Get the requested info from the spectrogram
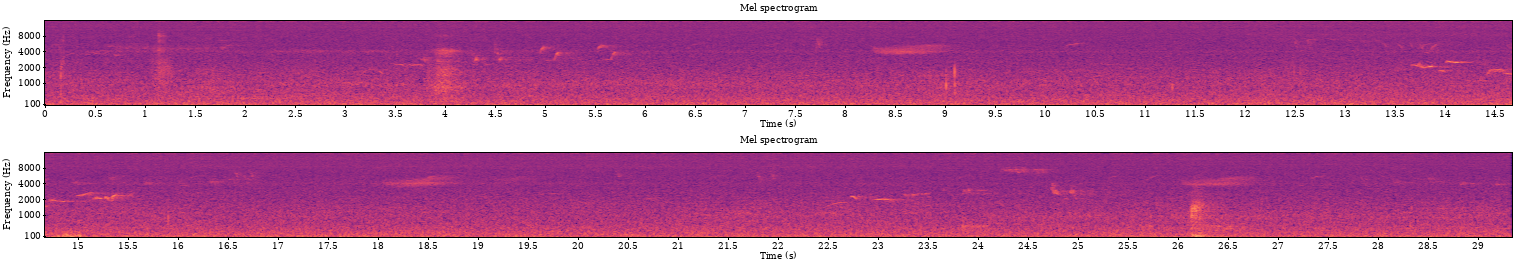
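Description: Countryside garden ambience: scattered short bird calls and chirps over a steady low background noise, with one sharp click near the end.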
